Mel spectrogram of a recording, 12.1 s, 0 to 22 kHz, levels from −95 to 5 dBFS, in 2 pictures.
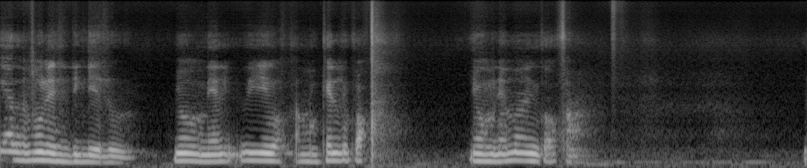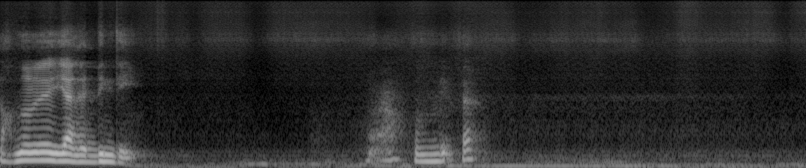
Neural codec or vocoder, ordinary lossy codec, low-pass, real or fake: autoencoder, 48 kHz, 32 numbers a frame, DAC-VAE, trained on Japanese speech; none; none; fake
